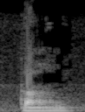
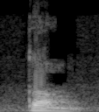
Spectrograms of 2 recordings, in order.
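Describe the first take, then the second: First: The pitch stays high and level. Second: The pitch falls sharply from high.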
